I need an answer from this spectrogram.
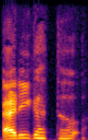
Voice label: "arigato", zyosei

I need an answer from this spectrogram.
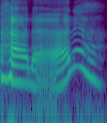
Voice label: zyosei araara

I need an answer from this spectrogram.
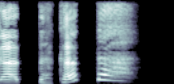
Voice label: zyosei kattakatta

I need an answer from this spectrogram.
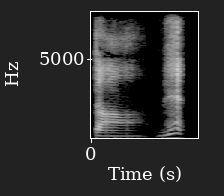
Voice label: zyosei dame

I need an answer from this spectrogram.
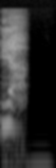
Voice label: "ya", syozyo

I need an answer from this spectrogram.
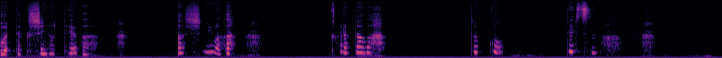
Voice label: zyosei watakusinotewa

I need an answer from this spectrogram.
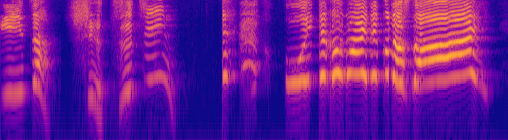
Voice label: zyosei izasyutujin

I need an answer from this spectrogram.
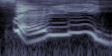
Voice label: zyosei sei

